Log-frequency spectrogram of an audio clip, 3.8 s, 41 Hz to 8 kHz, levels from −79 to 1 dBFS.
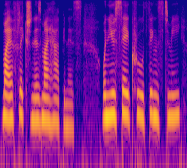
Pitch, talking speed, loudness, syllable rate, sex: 190 Hz, 190 wpm, -18 LUFS, 5.1 syllables/s, female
